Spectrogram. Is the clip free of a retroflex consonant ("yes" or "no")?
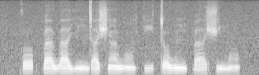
yes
